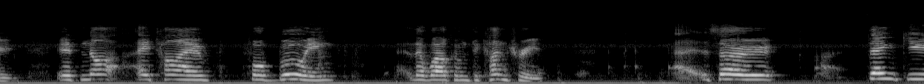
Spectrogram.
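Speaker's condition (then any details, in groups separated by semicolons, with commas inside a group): Cerebral palsy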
